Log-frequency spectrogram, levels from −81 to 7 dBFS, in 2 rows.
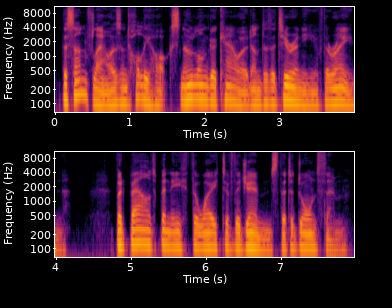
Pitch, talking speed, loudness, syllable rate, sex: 100 Hz, 180 wpm, -18 LUFS, 5.4 syllables/s, male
